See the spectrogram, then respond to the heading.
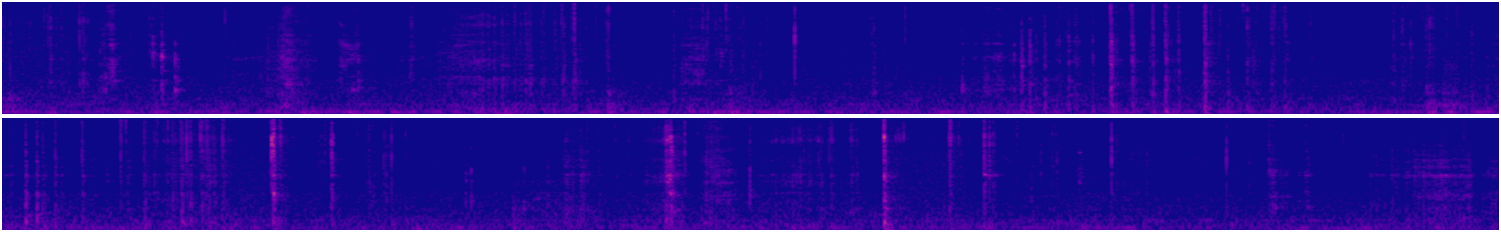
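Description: A hand with long purple nails holds a solid pale green bar of soap while a metal blade scrapes shavings off it. The result is a quiet, steady run of bright, crisp scraping and crackling, with a few sharper snaps standing out near the middle and later in the clip.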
